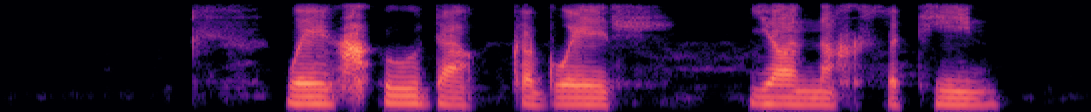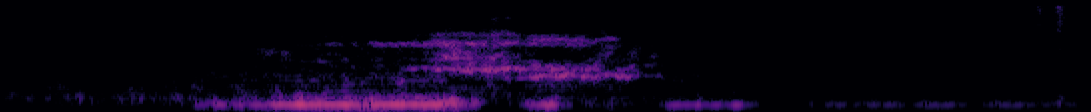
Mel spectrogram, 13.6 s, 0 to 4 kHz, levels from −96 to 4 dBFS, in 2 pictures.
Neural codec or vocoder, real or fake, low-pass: codec, 16 kHz, 4 kbps, FreqCodec, larger model; fake; 3.6 kHz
